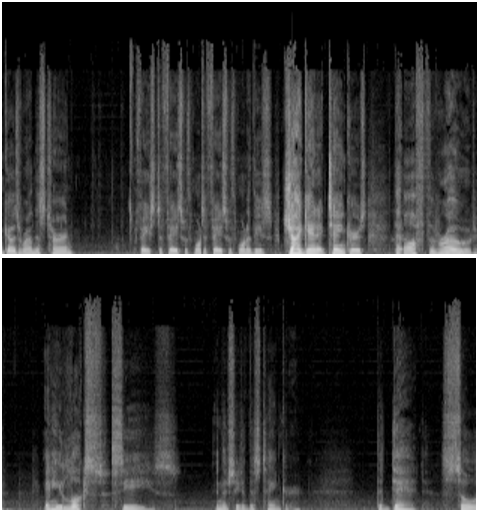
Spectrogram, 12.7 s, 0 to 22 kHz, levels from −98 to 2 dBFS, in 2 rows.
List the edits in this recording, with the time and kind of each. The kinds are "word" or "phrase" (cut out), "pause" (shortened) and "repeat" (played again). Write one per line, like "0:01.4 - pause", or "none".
0:01.8 - word
0:02.7 - repeat
0:03.7 - pause
0:05.4 - phrase
0:07.8 - word
0:09.4 - word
